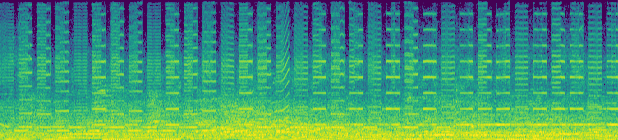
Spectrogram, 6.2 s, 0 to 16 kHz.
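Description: littleBits Synth Kit (Korg-designed, MS-20-modelled oscillator bits) playing a repeating step-sequenced pattern of low synth notes through its speaker, the delay's feedback turned down.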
